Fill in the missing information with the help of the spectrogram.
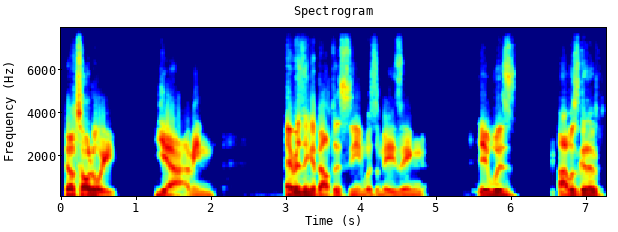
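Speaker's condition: No condition

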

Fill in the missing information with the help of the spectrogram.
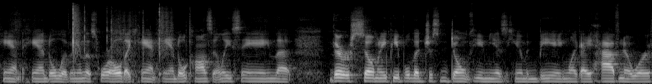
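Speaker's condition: No condition

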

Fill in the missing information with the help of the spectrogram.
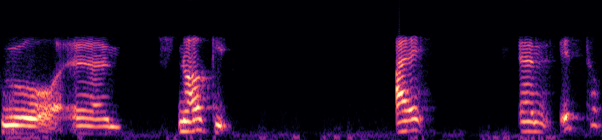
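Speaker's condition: Cerebral palsy; about 63 years old

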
